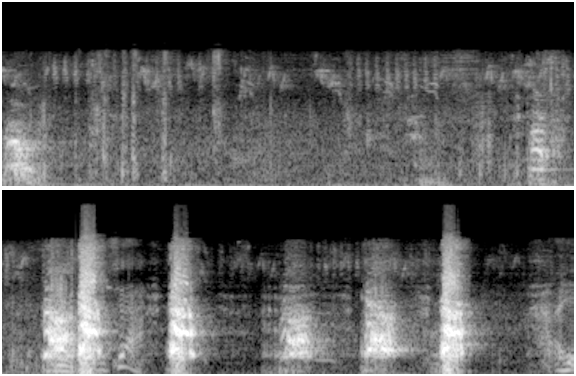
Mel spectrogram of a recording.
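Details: Pantera, a female dog called Tera and chica, barking: after a stretch of faint sounds, six loud, short, mid-pitched barks arrive in quick succession over the final three seconds, with a Spanish-speaking voice asking what is happening.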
